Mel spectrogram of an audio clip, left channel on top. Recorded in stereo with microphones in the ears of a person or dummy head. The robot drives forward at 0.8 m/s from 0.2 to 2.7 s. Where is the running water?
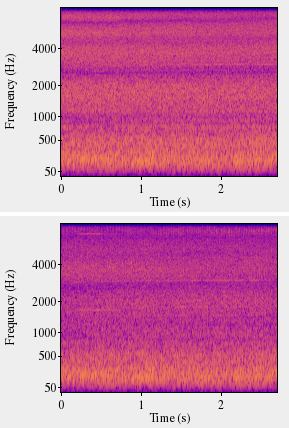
60° left (ahead or behind); by 2.7 s 50° left (ahead or behind).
